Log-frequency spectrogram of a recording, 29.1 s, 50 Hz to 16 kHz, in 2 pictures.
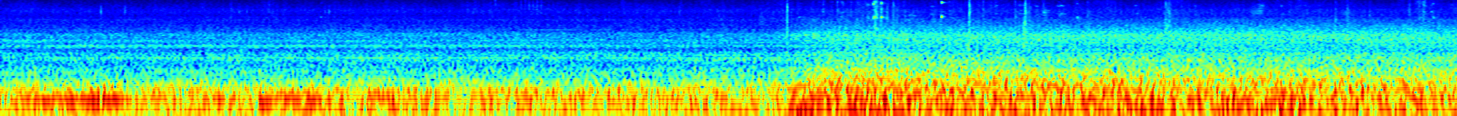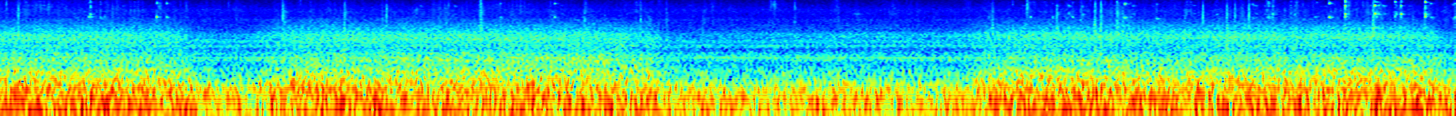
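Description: An E2 series Shinkansen running at speed, heard from inside the passenger cabin: a steady rumble of wheels and rushing air with a faint, steady motor whine. About eight seconds in the noise gets suddenly louder and fuller as the train enters a tunnel.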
